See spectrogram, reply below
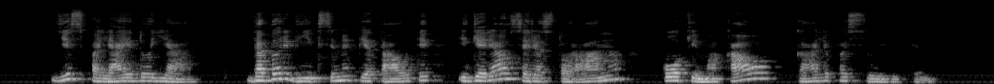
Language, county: Lithuanian, Kaunas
